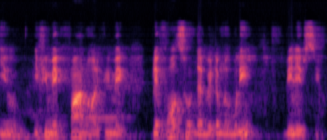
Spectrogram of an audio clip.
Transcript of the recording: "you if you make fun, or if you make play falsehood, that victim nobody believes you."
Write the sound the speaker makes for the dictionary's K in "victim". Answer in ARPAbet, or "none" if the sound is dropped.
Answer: none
